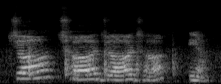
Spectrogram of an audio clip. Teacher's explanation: इनका उच्चारण करते समय हमारी जिह्वा जो है तालु से स्पर्श करती है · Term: तालव्य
